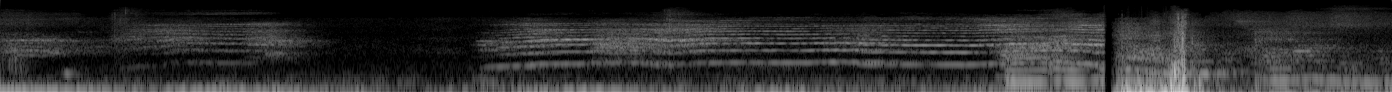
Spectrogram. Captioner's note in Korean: 밖에서 들리는 애기 울음소리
